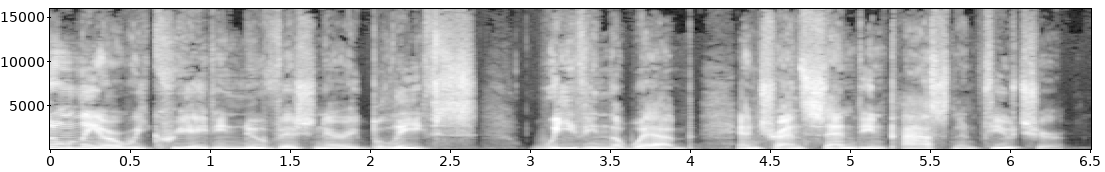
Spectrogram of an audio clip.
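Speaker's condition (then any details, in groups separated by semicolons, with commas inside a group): No condition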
